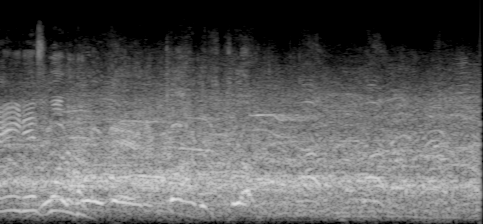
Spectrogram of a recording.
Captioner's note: Strowman yelling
